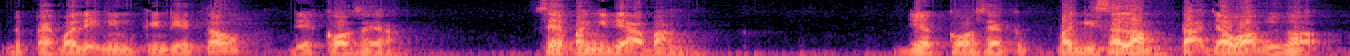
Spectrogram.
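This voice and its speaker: A man with a husky, slightly breathy voice speaks to an audience. He tells his story as a public speech and acts out the phone calls he quotes by raising his voice. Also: mid-range voice, lively intonation, moderate pace.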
